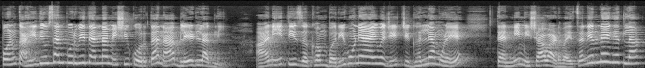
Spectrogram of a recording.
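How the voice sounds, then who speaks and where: Lively high-voiced woman storyteller. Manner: lively, expressive reading. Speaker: children's storyteller. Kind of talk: storybook narration for children.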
